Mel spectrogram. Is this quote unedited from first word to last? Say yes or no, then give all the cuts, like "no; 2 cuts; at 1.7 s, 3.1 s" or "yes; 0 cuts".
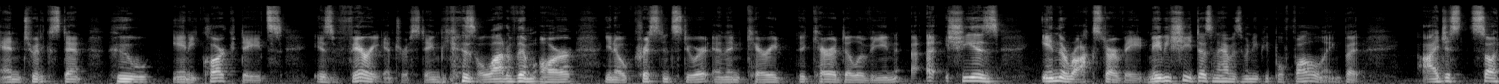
yes; 0 cuts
